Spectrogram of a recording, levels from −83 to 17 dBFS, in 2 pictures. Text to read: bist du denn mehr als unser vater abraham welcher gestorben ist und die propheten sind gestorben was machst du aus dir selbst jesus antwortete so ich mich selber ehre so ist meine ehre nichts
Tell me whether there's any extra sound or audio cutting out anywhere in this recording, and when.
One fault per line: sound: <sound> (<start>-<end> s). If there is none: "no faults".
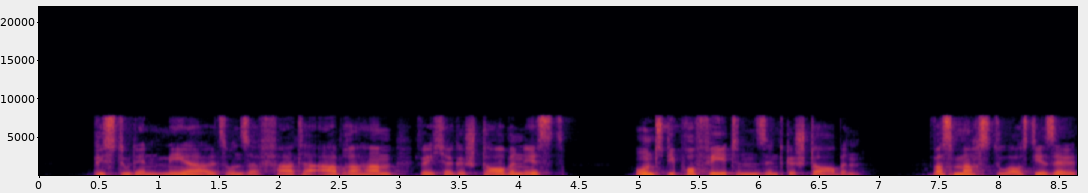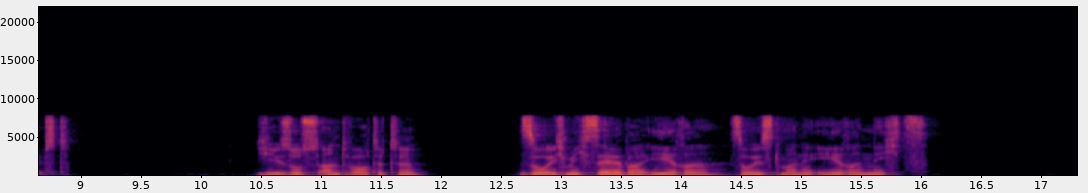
no faults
